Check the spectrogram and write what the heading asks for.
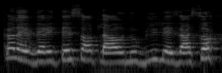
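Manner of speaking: put-on a light, joking Ivorian accent. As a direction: let the Ivorian accent slip out teasingly. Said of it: "accent ivoirien est sorti".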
